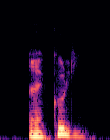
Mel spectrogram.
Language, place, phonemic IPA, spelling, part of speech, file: French, Paris, /kɔ.li/, colis, noun, Fr-colis.ogg
- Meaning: 1. parcel, package 2. baggage, luggage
